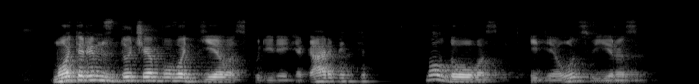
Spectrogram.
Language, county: Lithuanian, Vilnius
